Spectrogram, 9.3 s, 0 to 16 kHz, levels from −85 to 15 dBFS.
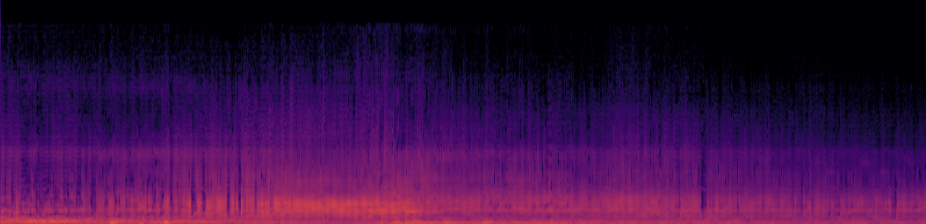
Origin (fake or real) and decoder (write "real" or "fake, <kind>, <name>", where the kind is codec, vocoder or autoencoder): fake, vocoder, BigVGAN v2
